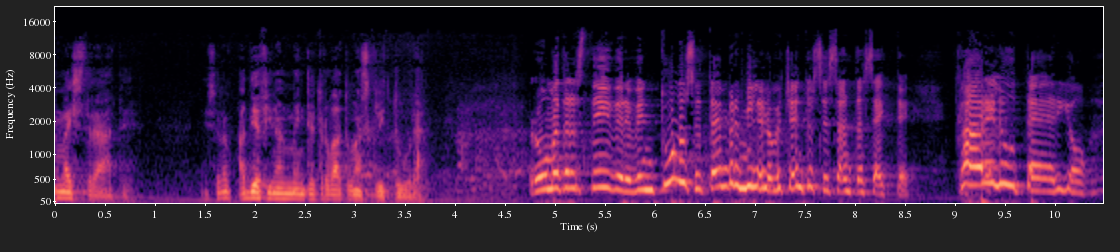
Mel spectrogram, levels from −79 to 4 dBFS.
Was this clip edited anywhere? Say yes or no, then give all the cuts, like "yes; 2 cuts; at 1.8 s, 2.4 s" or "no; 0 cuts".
yes; 1 cut; at 1.7 s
